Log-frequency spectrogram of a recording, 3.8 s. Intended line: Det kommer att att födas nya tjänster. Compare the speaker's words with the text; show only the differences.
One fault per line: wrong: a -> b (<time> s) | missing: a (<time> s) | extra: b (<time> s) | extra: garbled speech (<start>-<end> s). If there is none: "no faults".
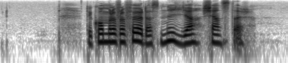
no faults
